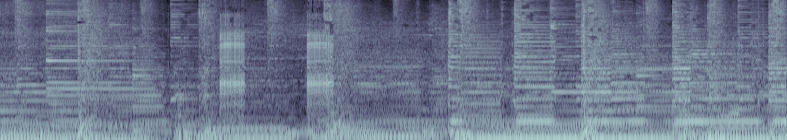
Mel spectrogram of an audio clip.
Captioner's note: duck call; bluegrass music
